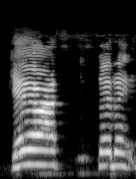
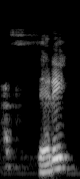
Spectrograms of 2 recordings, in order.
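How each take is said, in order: First: Louder, punching out yeah; loud defiant repeat. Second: Said in the usual way. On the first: Acted. Tarot reader doubling down to her viewers, loud and defiant. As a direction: own it loudly and defiantly.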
